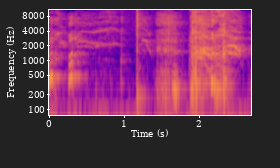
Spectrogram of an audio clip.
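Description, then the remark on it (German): A rough, phlegmy smoker's cough, several harsh hacking bursts in quick succession, fairly loud, with some throat clearing between them. “oh, das hört sich ja. Entschuldigung. Komm vom Rauchen.”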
